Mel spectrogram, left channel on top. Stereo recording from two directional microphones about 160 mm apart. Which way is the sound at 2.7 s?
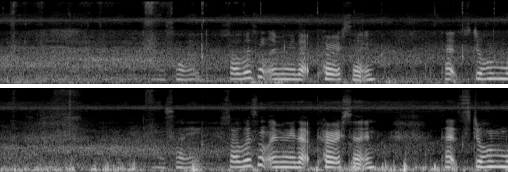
30° right (ahead or behind).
